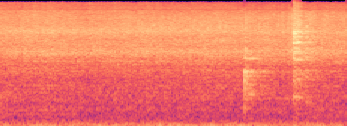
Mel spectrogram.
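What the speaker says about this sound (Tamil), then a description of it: "தேங்காயை வந்து அந்த சூட்லேயே ஒரு பெரட்டு பெரட்டிக்கலாம்" Roasted coconut stirred in a hot pan with the stove just switched off, a steady soft sizzle with two brief scraping strokes near the end, no voice.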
